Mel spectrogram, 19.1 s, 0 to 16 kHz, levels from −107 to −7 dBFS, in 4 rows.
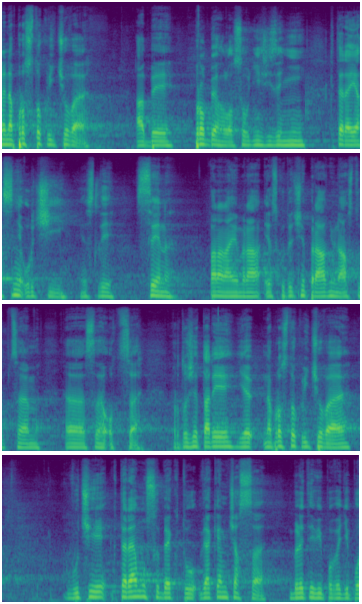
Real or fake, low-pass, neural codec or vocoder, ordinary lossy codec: real; 14.4 kHz; none; AAC, 96 kbps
